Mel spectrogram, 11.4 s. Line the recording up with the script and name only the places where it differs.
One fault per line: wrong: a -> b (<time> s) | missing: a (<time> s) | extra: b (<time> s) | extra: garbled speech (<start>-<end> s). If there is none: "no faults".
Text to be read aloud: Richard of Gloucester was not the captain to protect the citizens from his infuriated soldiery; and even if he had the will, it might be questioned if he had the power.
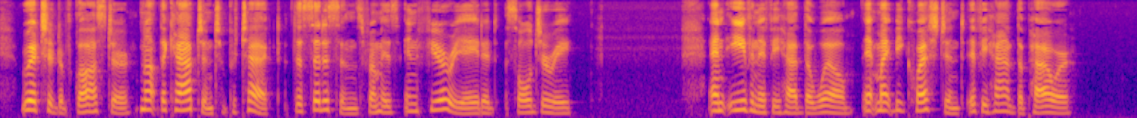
missing: was (1.3 s)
